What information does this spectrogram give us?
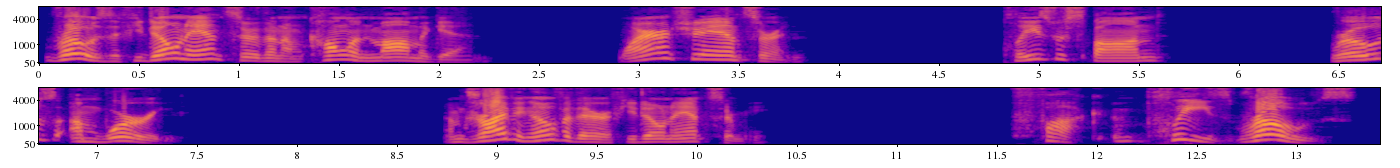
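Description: An actor playing an anxious, blunt brother who swears and grows frantic with worry in a fan fiction audio drama. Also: male voice, sits high, sing-song, a little slow, long pauses, a bit bright, no room sound, clean studio sound, full character voice. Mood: worried, agitated. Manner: urgent, agitated, blunt.

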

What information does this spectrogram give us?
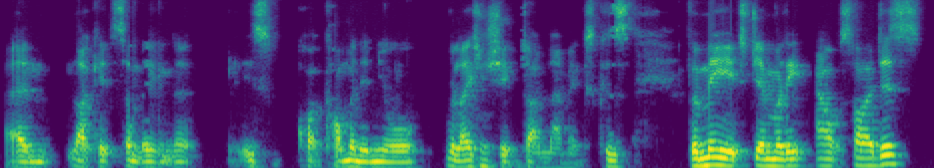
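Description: A young man with a fairly low voice, chatting in a relaxed group discussion. He thinks out loud and drops in little quoted asides as he goes. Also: moderate pace. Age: young adult. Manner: reflective, talks around his point with quoted asides. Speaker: podcast co-host.

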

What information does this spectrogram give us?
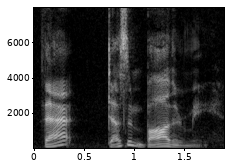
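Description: An actor playing an aggrieved, self-dramatizing ghostwriter in a conversational, wry, indignant audio drama monologue. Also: male voice, mid-range voice, wildly swooping pitch, slow pace, husky, heavily acted. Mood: confessional, bitter. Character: aggrieved, self-dramatizing male ghostwriter telling his grievances. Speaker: narrator and protagonist.

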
